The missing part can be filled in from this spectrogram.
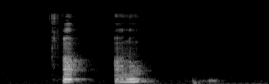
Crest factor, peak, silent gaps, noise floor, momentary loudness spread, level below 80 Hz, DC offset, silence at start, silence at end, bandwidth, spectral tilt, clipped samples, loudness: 24 dB; -4 dBFS; none; -61 dBFS; 18 LU; -58 dBFS; under 0.1%; 0.5 s; 0.55 s; 11.5 kHz; -6.5 dB/octave; under 0.1%; -26 LUFS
